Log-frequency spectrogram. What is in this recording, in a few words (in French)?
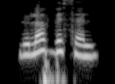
"lave-vaisselle", French; cuisine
